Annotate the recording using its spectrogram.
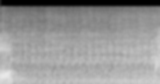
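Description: Tube-well pump engines running steadily nearby, a continuous low hum.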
